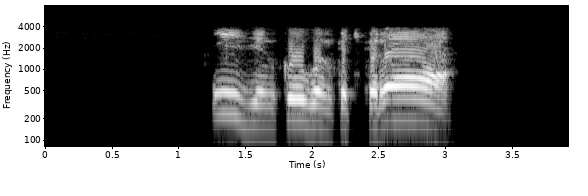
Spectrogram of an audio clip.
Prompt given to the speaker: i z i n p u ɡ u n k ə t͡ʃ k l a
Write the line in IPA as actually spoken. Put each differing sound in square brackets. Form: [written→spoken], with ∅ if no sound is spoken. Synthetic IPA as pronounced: i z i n [p→k] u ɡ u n k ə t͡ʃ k [l→ɾ] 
